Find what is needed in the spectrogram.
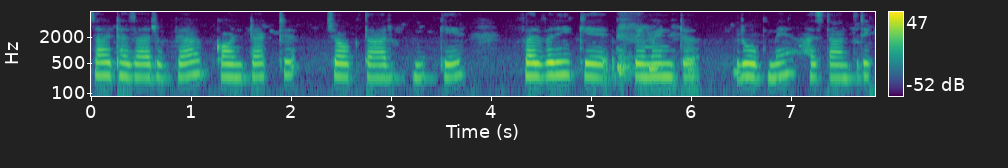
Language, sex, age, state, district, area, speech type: Maithili, female, 30-45, Bihar, Madhubani, rural, read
